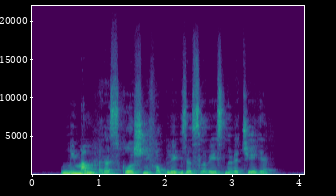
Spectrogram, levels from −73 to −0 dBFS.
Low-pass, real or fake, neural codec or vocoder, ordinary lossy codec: none; fake; codec, 44.1 kHz, 3.4 kbps, Pupu-Codec; none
